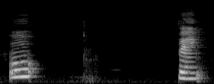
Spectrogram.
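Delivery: "au", long pause, "pain", each alone; loud "au", a gap, then "pain"; split into syllables. Shown as a demonstration. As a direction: say "au pain" as two separate syllables. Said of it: "le début de homard".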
